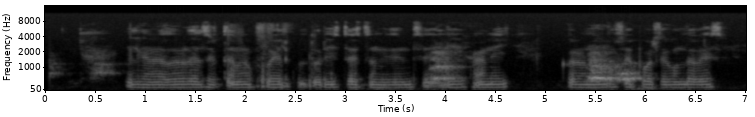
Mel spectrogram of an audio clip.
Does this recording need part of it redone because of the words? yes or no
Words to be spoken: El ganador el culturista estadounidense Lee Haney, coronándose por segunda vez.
yes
